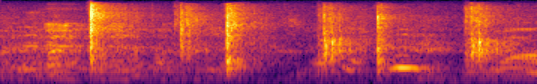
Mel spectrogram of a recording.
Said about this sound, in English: So I couldn't get a whole bunch of hand claps up in here.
